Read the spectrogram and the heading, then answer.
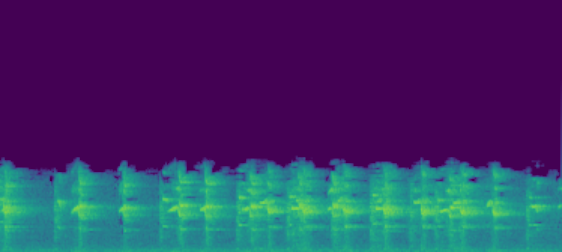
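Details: Peregrine pair at a San Francisco nest during a March food delivery, egg unhatched: grating, rasping cries repeated rapidly, some notes running together into longer chattering stretches.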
